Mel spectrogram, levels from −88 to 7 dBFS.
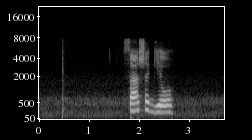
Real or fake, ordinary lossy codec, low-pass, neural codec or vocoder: real; Opus, 16 kbps; 7.2 kHz; none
